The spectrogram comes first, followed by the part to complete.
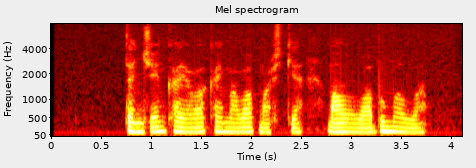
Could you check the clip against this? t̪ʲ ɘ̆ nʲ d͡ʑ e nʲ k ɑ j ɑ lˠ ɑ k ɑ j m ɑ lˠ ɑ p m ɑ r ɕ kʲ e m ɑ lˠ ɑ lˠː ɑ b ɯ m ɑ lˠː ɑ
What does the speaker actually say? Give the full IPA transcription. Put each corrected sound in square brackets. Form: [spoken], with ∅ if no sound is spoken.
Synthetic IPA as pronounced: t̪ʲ ɘ̆ nʲ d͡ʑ e nʲ k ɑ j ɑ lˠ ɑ k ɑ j m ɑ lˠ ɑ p m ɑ r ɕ kʲ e m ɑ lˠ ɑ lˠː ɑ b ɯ m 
